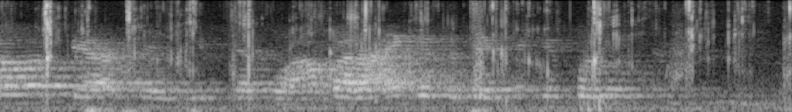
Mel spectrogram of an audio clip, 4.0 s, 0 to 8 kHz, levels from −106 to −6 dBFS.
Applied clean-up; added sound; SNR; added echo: none; Chewing, mastication; 1 dB; reverberation time 1.0 s.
